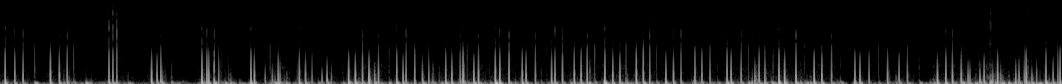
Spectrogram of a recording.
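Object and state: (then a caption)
Wooden ball tapped and scratched. Long nails scratch and tap a solid pale wooden ball resting on a microphone, producing a dense, rapid stream of dozens of short, dry knocks. Each tap lands with a deep, boomy low thump from the close microphone, followed by quick clicks and brief scratchy rustles, with no ringing between strikes.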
